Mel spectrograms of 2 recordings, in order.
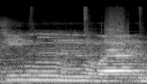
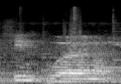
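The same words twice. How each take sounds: First: The n is merged into the following w. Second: The n is pronounced clearly before the w. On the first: The speaker calls it wrong. "Ini bacanya bukan" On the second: The speaker calls it right. "tapi sinwanun. Ini jelas"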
